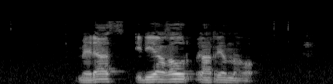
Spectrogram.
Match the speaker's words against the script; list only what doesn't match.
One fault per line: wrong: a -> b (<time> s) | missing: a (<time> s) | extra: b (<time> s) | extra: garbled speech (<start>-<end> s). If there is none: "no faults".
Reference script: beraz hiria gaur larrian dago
no faults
